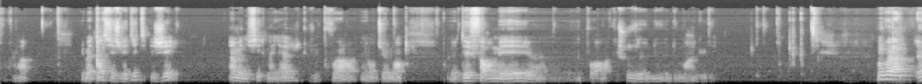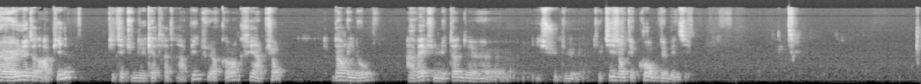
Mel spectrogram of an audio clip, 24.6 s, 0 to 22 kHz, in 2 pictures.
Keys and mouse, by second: 1.4 Tab, 2.4 middle click, 3.6 middle click, 5.7-10.6 middle drag, 10.6 Tab.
